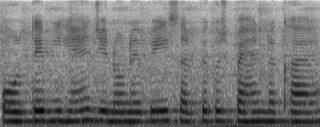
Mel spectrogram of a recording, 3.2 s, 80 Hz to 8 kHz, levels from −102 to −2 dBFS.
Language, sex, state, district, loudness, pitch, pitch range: Hindi, female, Chhattisgarh, Balrampur, -14 LUFS, 225 Hz, 220-230 Hz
